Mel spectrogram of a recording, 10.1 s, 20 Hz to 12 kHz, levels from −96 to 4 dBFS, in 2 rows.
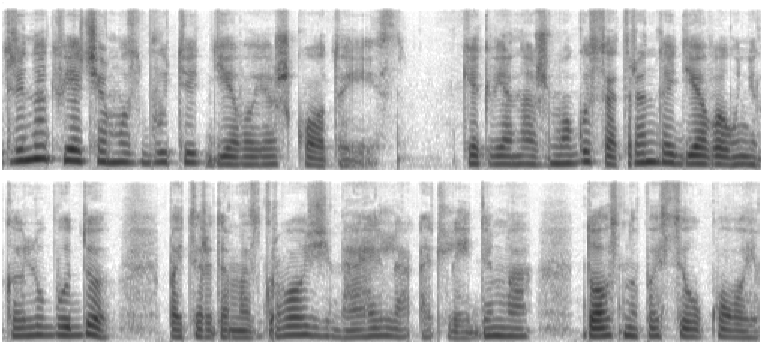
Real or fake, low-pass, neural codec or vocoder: fake; 9.9 kHz; vocoder, 22.05 kHz, 80 mel bands, WaveNeXt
